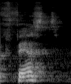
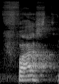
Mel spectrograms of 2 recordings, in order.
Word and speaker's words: Fast It: as pessoas podem pensar a pronúncia não é fast de inglês né de rápido em inglês mas sim fast e uma palavra em italiano na verdade é um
